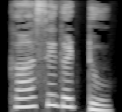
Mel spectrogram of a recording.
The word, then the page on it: ಗಸಿಗಟ್ಟು: kannada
